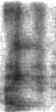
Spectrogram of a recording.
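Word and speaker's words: Icke: did this that show i called him david ick um apparently it's let me see if i got it right now ike um i still like it better anyway david ike is a good he's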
